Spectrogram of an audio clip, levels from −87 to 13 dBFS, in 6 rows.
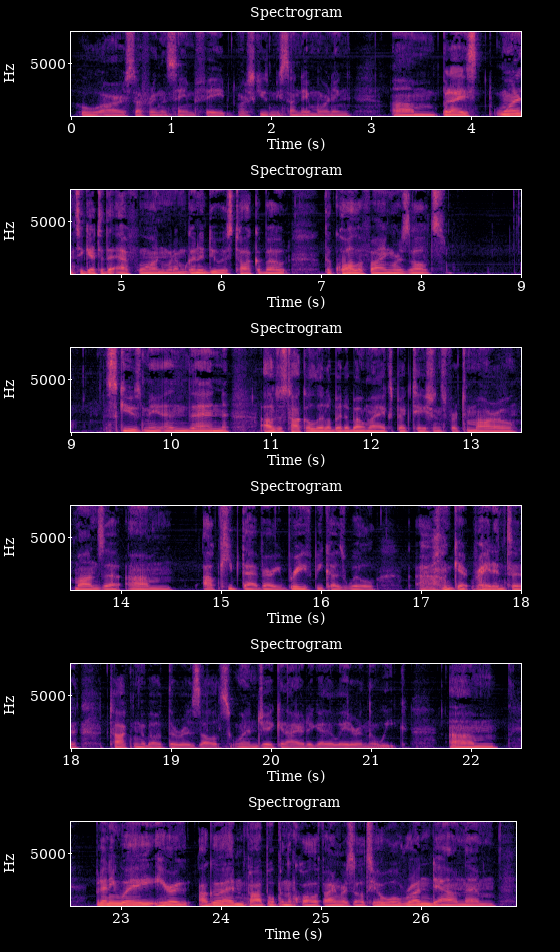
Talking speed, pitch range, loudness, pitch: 205 wpm, 95-110 Hz, -27 LUFS, 100 Hz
